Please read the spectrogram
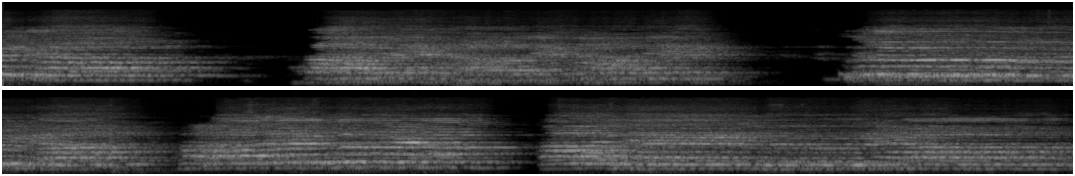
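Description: Small congregation singing a hymn together, apparently unaccompanied, in phrases of about two seconds, each followed by a brief pause for breath.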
